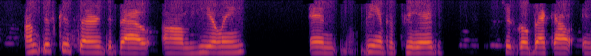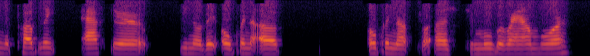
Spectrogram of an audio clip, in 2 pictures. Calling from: New Jersey, United States; I'm calling from New Jersey.

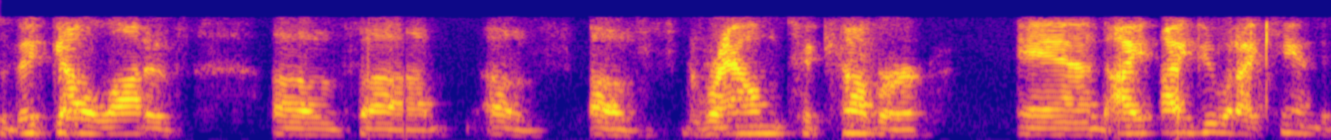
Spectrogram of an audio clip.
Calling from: Philadelphia, Pennsylvania, United States; By the way, I'm calling in from Philadelphia area, way out on the East Coast.

